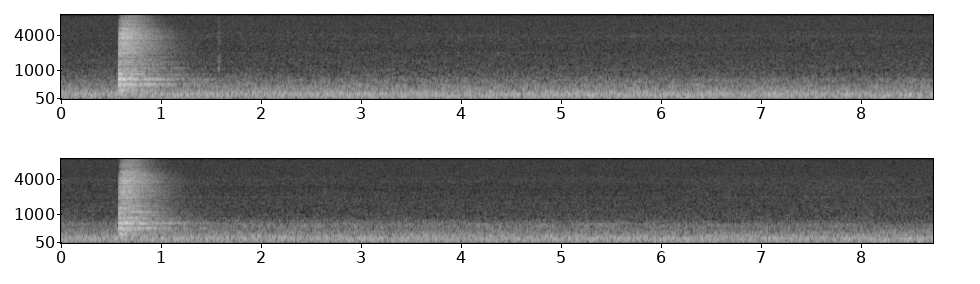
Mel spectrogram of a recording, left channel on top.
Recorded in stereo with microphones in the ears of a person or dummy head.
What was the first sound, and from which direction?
A snare drum, 20° left (ahead or behind).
